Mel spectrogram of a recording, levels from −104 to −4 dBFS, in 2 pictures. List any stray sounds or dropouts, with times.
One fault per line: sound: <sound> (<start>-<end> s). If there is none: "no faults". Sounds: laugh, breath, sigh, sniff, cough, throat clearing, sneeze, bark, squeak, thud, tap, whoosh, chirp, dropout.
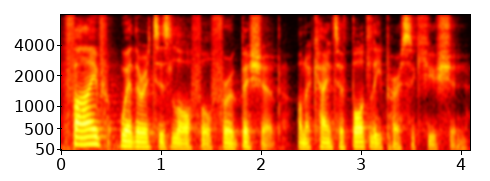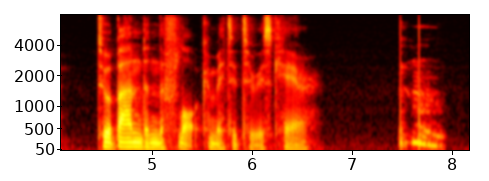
sound: cough (7.5-8.0 s)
